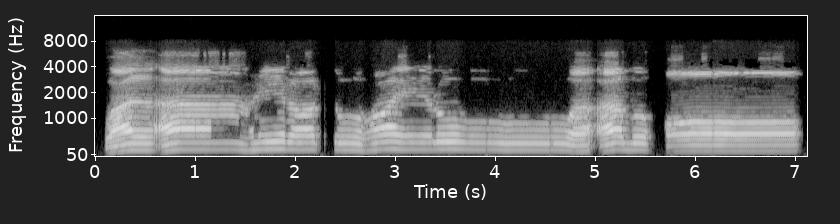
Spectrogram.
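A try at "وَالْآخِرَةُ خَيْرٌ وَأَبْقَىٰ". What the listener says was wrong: Disempurnakan kho-nya ya. Kho-nya masih belum masih samar. Sekali lagi, A-nya itu ada matobi'i dipanjangkan wal akhiratu khairu wa abqa. Ro-nya, ro-nya nggak panjang. Ro-nya ya ro yang pertama juga nggak panjang. Wal akhiratu khairu wa abqa. Jadi tadi itu alifnya, hamzahnya dihilang, ada sebagian hilang.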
